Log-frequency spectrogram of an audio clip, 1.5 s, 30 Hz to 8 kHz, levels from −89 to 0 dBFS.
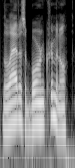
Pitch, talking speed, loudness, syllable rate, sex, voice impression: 125 Hz, 240 wpm, -16 LUFS, 6.2 syllables/s, male, masculine, very adult-like, slightly thick, cool, intellectual, slightly sweet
